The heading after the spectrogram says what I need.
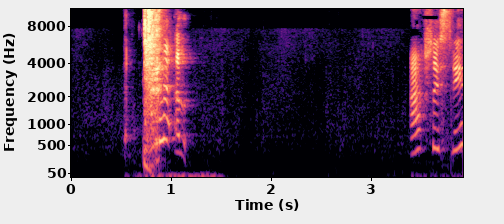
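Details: Live-streamer's single sharp, explosive sneeze with a brief inhaled lead-in, then quiet and a short voiced sound at the end.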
